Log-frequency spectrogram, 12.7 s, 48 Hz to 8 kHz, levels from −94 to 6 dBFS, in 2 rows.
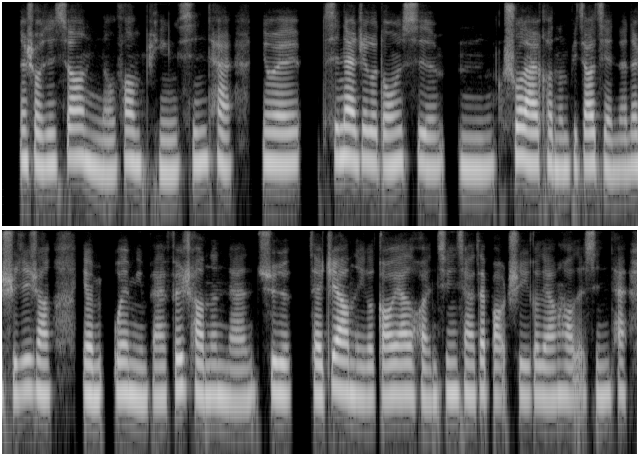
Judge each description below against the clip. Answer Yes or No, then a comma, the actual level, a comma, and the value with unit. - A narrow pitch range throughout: Yes, narrow, 1.8 semitones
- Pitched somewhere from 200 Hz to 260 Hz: No, high, 190 Hz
